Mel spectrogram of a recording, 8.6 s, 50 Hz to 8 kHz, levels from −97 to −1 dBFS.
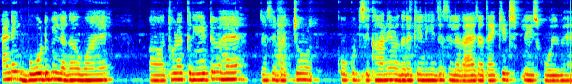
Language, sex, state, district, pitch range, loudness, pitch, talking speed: Hindi, female, Madhya Pradesh, Dhar, 195-215 Hz, -14 LUFS, 200 Hz, 190 wpm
